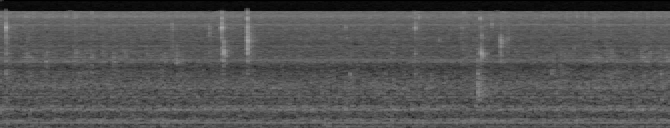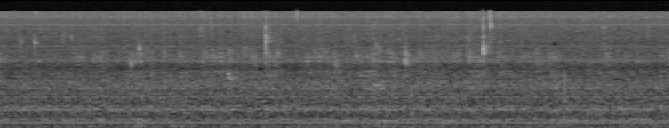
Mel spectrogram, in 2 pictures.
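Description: Faint steady low hum from an HHO (oxyhydrogen) electrolysis rig, with sparse irregular drip-like ticks, as of gas bubbling through water.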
